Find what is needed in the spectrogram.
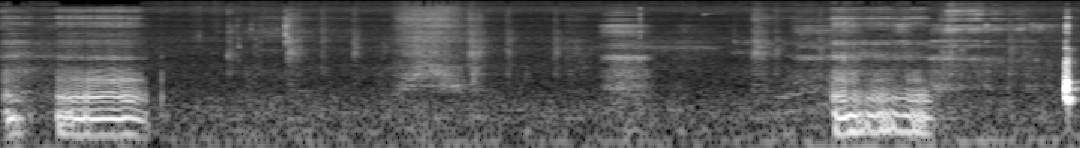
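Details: Sleeping dog snoring in a quiet room: two loud rattling snores about six seconds apart with quiet breathing between; snoring.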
